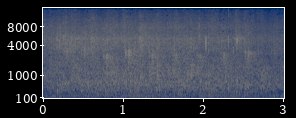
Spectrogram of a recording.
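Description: loud applause

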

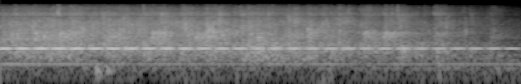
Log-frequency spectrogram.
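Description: round of applause

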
